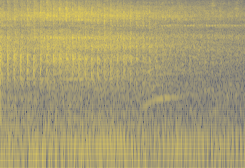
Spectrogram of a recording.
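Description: An engine running with a rapid, even pulse, loudest in the first second and then fading.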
